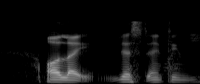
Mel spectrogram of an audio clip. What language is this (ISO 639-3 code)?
eng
